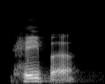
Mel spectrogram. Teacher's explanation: force for example when we have a word such as paper the first syllable pay is stressed and it is clearly heard to be pronounced with greater more breath than per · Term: extra breath force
